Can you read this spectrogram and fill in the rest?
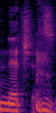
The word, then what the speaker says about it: niche: And well, you Americans call, I'm Canadian, if anybody's listening, you Americans call it, there's riches in the niches. Now, we pronounce it niche, so it doesn't rhyme.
